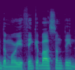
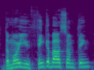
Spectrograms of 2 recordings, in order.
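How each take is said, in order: First: Said in the usual way. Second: "about" punched high and loud; stress on about. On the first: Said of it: "first plain take". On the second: Shown as a demonstration. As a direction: lift and hit "about" hard. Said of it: "repeats phrase with emphasis".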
